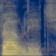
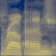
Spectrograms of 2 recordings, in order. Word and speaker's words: Routledge: Miles Routledge. Routledge.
